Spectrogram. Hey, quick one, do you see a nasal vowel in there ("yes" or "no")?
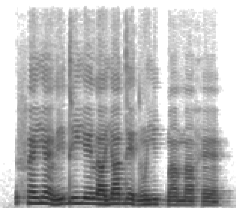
yes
